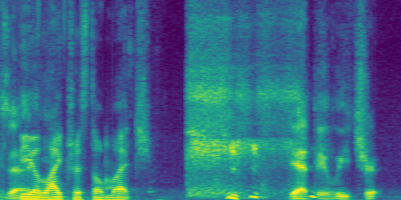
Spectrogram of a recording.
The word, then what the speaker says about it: Elytra: It's Elytra. It's pronounced Elytra.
